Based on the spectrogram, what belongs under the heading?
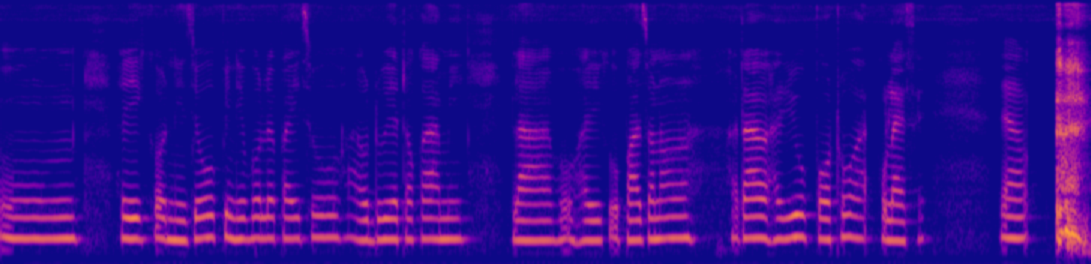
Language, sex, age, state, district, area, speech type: Assamese, female, 30-45, Assam, Sivasagar, rural, spontaneous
